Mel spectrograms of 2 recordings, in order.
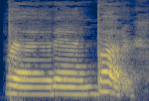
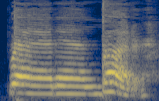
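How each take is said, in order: No difference in how they are said.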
